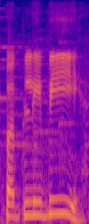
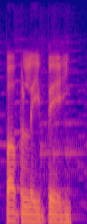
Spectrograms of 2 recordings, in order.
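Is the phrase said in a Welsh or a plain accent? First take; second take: Welsh; plain. First: It is said in a Welsh accent. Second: It is said in the speaker's plain accent. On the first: "It just sounds phenomenal" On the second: "me just saying it normally"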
